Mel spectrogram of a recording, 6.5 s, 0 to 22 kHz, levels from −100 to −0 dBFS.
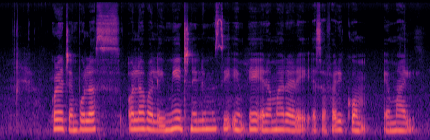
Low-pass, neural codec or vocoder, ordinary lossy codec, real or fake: none; none; none; real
